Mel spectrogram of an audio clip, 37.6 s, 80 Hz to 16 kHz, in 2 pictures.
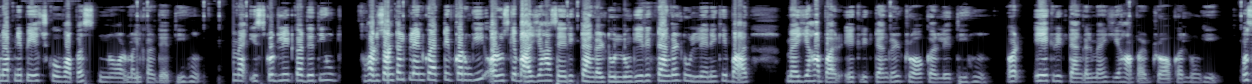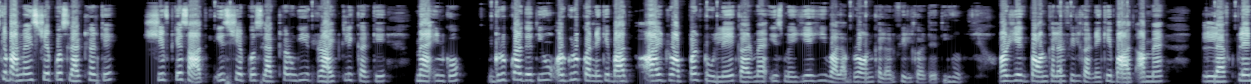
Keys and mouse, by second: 2.0 click, 6.0 click, 13.0 click, 17.0 click, 21.9 click, 23.5 right click, 26.2 click, 29.3 click, 34.6 click, 37.1 click.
